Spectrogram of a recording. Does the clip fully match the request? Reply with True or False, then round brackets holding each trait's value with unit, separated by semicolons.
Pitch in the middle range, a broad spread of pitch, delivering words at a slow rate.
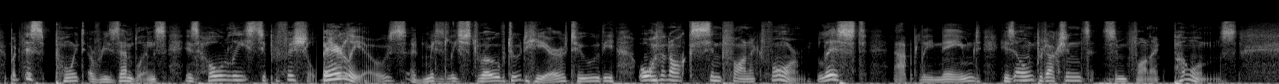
True (155 Hz; 5.9 semitones; 120 wpm)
